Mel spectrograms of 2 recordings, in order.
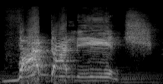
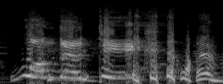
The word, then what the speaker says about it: Wunderlich: but you're pronouncing the wrong name. It is Wunderlich, not this Wunderdick.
